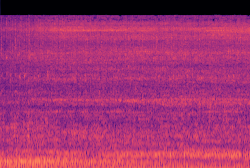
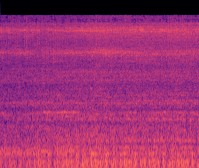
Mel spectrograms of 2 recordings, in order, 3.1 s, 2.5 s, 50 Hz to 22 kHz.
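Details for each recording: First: Small-block Chevy V8 at first start after purchase, on a cold day. Smooth, even idle with a steady rumble and no squeal or miss, though an exhaust leak and a loose belt are noted. It is no longer smoking and runs well. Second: Small-block Chevy V8 first start after work, cold day, low idle with a sharp, raspy puffing tick following the firing pulses; exhaust leak.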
